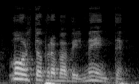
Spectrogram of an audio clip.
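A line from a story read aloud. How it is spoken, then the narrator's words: Exclaimed together. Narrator (Italian): entrambi esclamammo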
